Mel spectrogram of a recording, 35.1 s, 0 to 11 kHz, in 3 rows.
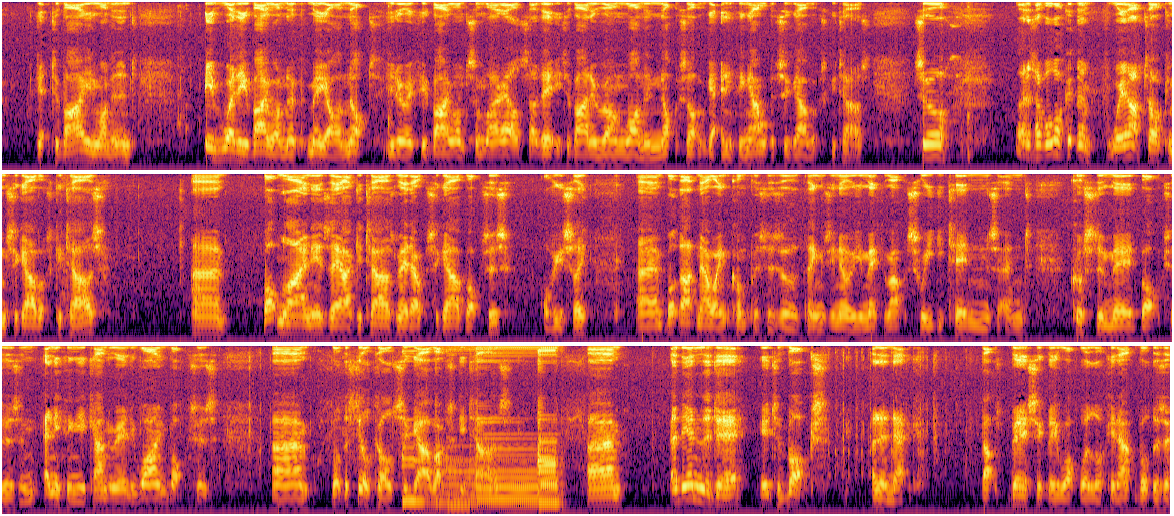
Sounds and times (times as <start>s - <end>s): Speech: 0.3s - 1.4s, 2.0s - 12.8s, 13.5s - 28.5s, 29.2s - 35.0s.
